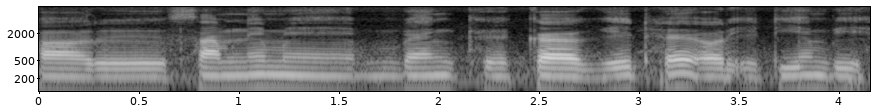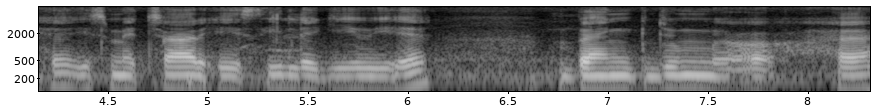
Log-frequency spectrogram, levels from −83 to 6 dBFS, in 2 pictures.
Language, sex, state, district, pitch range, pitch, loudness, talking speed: Hindi, male, Jharkhand, Jamtara, 115-120 Hz, 115 Hz, -21 LUFS, 145 wpm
